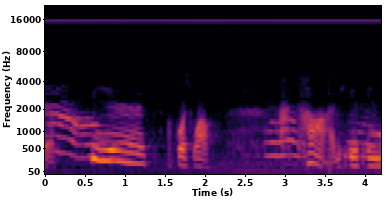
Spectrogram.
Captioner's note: starr cries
